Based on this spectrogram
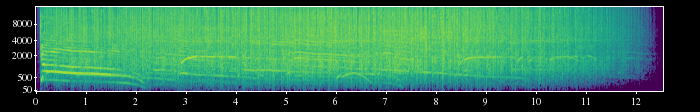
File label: Goal Shout, Sound of man shouting ‘Goal’ at sports event with crowd cheering and rhythmic uniso; Sound of man shouting ‘Goal’ at sports event with crowd cheering and rhythmic unison clapping.; Crowds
